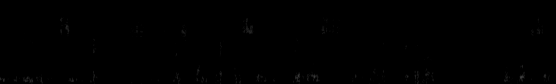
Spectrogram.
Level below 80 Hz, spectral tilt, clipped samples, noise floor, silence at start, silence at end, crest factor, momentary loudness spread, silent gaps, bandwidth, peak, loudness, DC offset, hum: -86 dBFS; -2 dB/octave; under 0.1%; -85 dBFS; 0 s; 0 s; 22 dB; 10 LU; none; 16.5 kHz; -44 dBFS; -63 LUFS; under 0.1%; none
